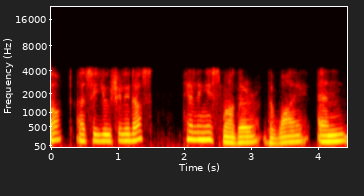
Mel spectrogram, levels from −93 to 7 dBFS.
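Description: From start to finish the speech carries heavy Opus voice compression. The sound points to SILK in narrowband mode at about 6 kbps, with nothing above 4.2 kHz. The linear-prediction coder quantises the excitation coarsely, so the voice comes out muffled, hoarse and slightly robotic.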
